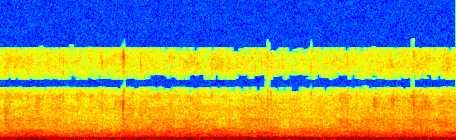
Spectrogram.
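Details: Humming of kept bees, a short stretch of steady, droning wingbeat noise with a low fundamental and a clearer overtone above it, unchanging and without other sounds.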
